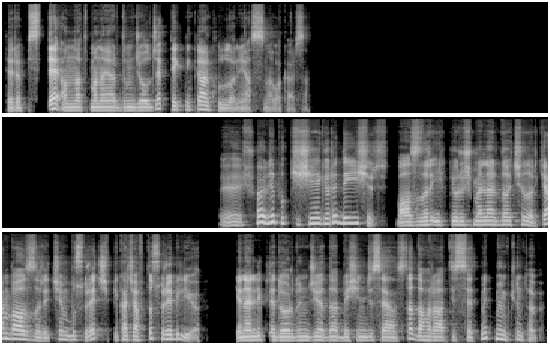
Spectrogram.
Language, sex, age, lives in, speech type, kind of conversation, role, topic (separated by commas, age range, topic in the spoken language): Turkish, male, 30-34, Germany, read, expert-assistant, expert, Psikolojik destek almak mı, yakın bir arkadaşla konuşmak mı daha faydalı? Artı ve eksileri neler?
